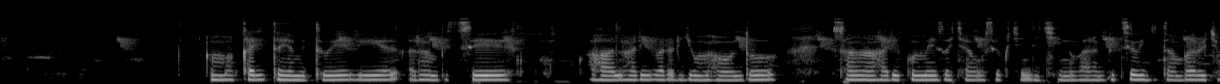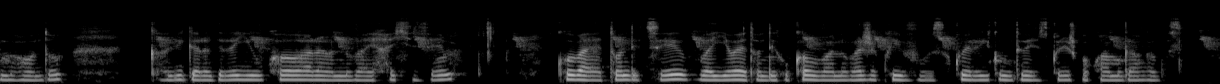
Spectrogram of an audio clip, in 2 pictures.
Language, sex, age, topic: Kinyarwanda, female, 18-24, finance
